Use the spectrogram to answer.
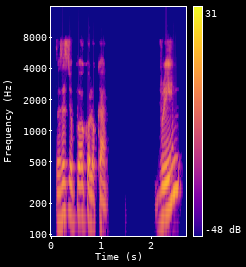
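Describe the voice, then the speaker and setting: Patient and methodical, an English teacher leads a recorded online class for kids, moving step by step and often asking "¿listo?" to make sure they follow. His mid-range voice is mellow and dark at a moderate pace, and the recording sounds dull and lo-fi.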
